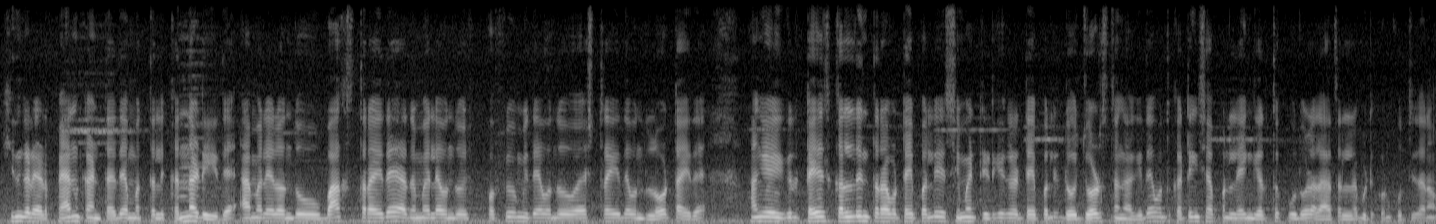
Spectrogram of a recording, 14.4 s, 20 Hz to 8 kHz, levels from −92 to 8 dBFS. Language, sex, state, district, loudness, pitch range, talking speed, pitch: Kannada, male, Karnataka, Raichur, -22 LUFS, 125-140 Hz, 190 wpm, 135 Hz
